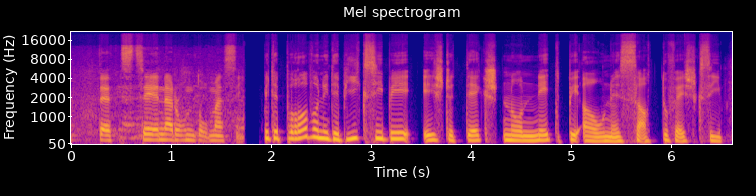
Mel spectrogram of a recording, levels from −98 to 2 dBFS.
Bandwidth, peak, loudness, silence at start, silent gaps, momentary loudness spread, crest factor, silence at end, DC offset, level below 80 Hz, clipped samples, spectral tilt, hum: over 20 kHz; -6 dBFS; -18 LUFS; 0 s; 1.83-1.88 s; 8 LU; 12 dB; 0.1 s; under 0.1%; -62 dBFS; under 0.1%; -5.5 dB/octave; none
